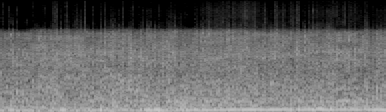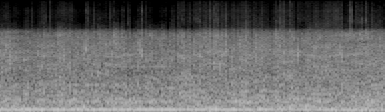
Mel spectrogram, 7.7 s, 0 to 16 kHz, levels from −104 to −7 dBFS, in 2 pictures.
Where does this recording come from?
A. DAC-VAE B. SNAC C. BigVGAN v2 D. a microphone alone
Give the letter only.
B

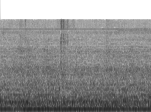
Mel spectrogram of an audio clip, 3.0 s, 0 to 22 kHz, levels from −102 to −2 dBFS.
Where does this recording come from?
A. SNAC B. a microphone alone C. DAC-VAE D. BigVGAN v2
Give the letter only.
B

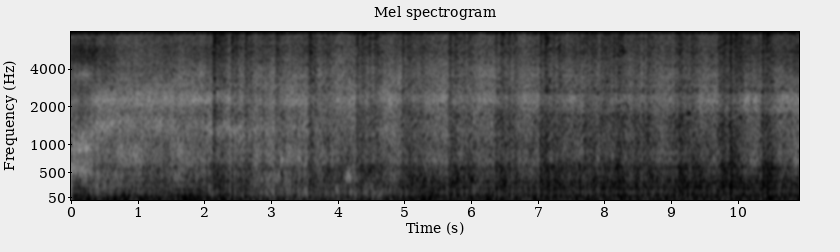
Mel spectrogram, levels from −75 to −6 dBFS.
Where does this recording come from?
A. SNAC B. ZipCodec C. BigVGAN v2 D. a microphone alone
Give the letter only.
B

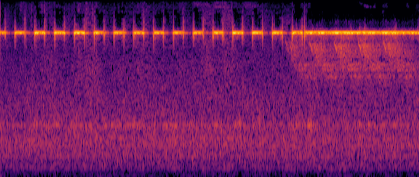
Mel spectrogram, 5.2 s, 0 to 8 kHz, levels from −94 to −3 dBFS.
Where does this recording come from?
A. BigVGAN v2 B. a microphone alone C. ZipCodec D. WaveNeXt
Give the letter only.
A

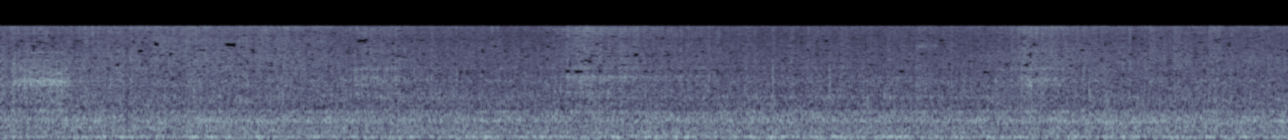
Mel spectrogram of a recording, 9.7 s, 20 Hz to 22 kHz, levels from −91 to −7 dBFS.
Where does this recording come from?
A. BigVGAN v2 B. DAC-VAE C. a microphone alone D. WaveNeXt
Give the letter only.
C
